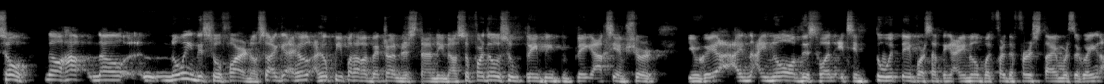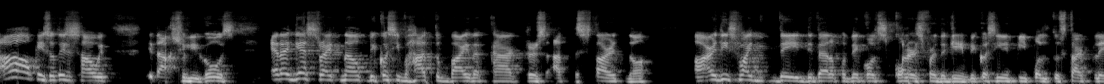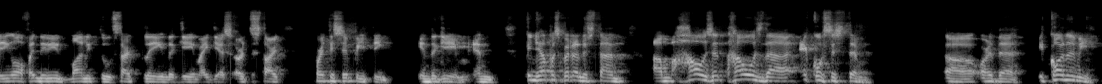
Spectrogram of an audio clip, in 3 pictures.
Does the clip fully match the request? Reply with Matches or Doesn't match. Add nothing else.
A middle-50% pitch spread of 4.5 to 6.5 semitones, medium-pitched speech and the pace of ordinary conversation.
Doesn't match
